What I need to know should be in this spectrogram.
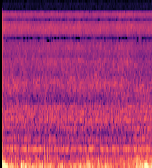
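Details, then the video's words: Honeybees foraging around sand buck brush (Ceanothus cuneatus var. fascicularis) in Los Osos elfin forest on a fine morning: a low, steady droning hum that swells and fades slightly, with brief louder thumps near start and end. "Honeybees on Ceanothus cuneatus at Los Osos elfin forest."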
